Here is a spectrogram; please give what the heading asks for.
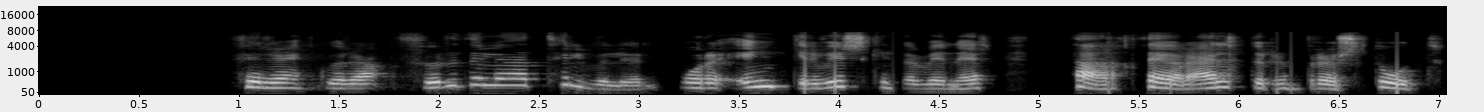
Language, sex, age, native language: Icelandic, female, 40-49, Icelandic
